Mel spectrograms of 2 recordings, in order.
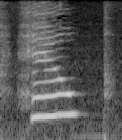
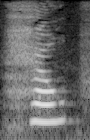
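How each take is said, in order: First: Very high mocking squeaked help; mock squeal. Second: Very high, loud squealed cry for help. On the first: Kids mocking the boy's fall, very high mock squeal. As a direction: pretend to panic to tease him. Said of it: "others pretending to squeal". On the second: A narrator's reading. Boy falling from the climbing wall, high squeal. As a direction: squeal it in panic as you fall. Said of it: "he squealed".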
